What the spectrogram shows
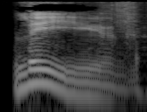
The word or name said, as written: lieve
